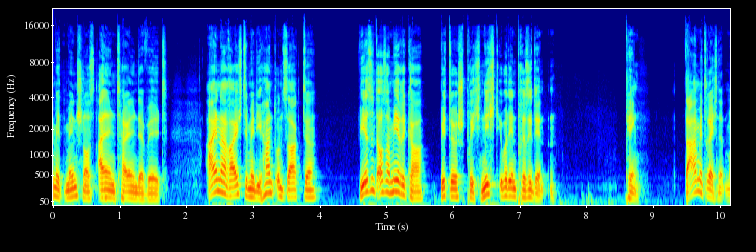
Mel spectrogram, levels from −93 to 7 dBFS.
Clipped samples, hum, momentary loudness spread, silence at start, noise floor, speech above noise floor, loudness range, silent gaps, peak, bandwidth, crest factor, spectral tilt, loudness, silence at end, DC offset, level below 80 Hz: under 0.1%; none; 8 LU; 0 s; -64 dBFS; 48 dB; 4 LU; none; -2 dBFS; 16.5 kHz; 16 dB; -6 dB/octave; -17 LUFS; 0 s; under 0.1%; -48 dBFS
